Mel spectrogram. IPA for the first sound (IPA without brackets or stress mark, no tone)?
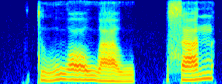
t̪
